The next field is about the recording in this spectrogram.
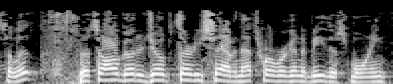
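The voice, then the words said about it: Sore-throated, slightly impaired speech. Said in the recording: “my voice is just a little funny ... made my throat really sore, and I got sores on my tongue, so I don't speak very well ... I feel like my tongue is swollen up”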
